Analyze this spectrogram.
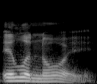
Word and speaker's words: Illinois: It's Illinois. The S is The silent. S is silent.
